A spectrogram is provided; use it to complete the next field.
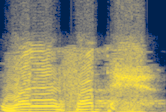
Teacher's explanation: آگے والفتح, والفتح یعنی ہا پر ہم نے سانس توڑ دیا، آواز اور سانس توڑ دیا اور وقف کیا ہم نے ہا کو ساکن کرنے، لہذا ہا پر ہی اختتام ہوگا، ہا ساکنہ پر آواز اور سانس کا اختتام ہوگا. والفتح یعنی آخر میں ظاہر کریں گے، ہا ساکن ظاہر کریں گے.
